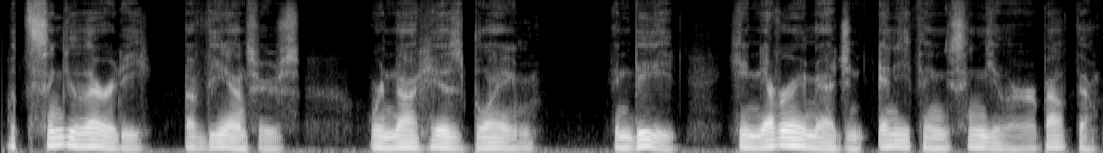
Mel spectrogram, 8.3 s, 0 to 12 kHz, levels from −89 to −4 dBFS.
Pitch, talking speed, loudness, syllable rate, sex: 90 Hz, 130 wpm, -19 LUFS, 5.2 syllables/s, male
